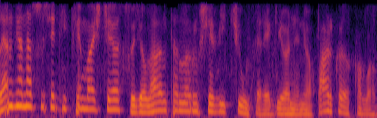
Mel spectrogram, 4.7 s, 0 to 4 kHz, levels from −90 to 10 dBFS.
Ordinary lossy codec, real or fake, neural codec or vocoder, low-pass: MP3, 32 kbps; fake; codec, 24 kHz, 1.5 kbps, HILCodec; 3.6 kHz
